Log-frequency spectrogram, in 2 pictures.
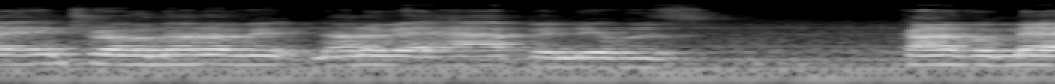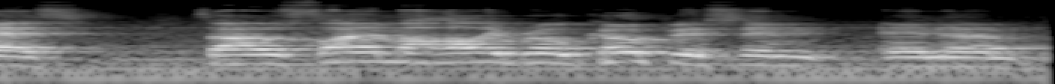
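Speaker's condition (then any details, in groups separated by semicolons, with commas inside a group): No condition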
